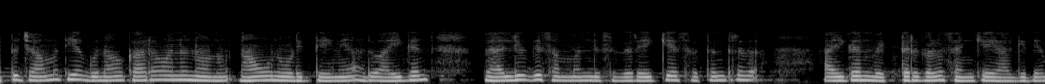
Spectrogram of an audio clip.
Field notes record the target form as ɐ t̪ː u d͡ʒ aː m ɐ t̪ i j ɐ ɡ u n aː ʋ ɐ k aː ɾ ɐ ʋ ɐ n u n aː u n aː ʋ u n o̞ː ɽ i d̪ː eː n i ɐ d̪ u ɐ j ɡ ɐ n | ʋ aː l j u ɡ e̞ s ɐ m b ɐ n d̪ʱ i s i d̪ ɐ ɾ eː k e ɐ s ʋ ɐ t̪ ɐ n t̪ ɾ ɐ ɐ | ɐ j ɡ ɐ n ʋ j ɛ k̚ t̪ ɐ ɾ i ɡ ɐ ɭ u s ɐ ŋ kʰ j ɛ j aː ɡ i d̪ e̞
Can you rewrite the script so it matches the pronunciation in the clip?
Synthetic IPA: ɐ t̪ː u d͡ʒ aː m ɐ t̪ i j ɐ ɡ u n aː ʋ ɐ k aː ɾ ɐ ʋ ɐ nː u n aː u n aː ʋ u n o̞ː ɽ i d̪ː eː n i ɐ d̪ u ɐ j ɡ ɐ n | ʋ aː l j u ɡ e̞ s ɐ m b ɐ n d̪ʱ i s i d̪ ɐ ɾ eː k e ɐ s ʋ ɐ t̪ ɐ n t̪ ɾ ɐ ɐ | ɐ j ɡ ɐ n ʋ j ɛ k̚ t̪ ɐ ɾ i ɡ ɐ ɭ u s ɐ ŋ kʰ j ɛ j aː ɡ i d̪ e̞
